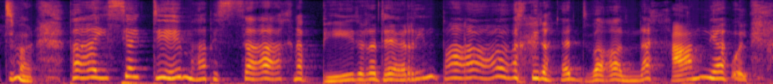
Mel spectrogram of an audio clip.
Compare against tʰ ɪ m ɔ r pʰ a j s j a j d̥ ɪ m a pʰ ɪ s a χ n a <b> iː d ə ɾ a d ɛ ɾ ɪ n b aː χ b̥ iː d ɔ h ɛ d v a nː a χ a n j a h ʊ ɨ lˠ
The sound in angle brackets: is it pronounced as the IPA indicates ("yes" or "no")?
yes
